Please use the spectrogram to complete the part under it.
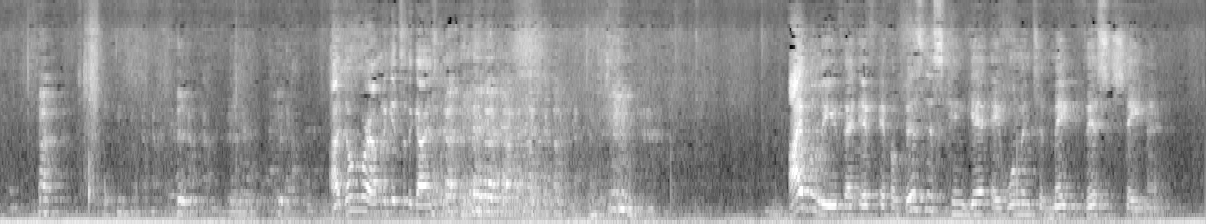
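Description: A middle-aged man speaks with animation in a large echoing hall.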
